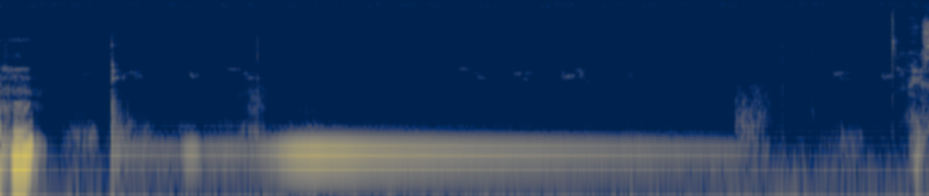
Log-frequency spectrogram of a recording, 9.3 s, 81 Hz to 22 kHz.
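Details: Simulated ASMR medical-exam roleplay hearing test: a high-pitched 512 Hz tuning fork is struck and rings as a steady pure tone that slowly fades over several seconds.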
